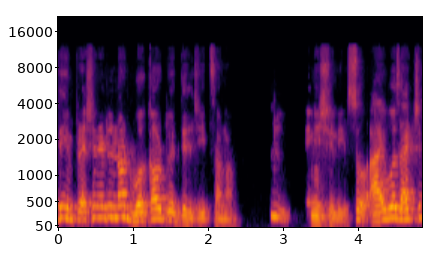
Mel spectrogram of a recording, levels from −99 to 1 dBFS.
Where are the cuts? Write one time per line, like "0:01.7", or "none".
none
